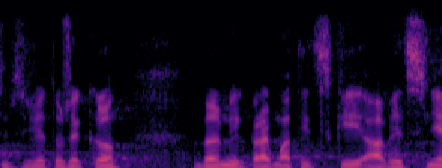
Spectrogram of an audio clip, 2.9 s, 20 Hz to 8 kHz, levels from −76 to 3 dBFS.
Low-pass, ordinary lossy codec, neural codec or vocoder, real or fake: 7.2 kHz; Opus, 32 kbps; none; real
